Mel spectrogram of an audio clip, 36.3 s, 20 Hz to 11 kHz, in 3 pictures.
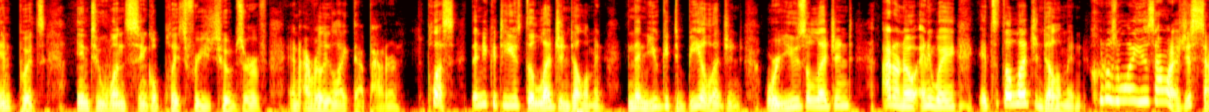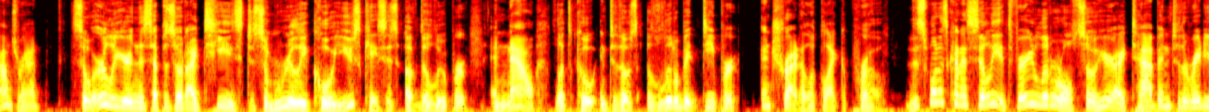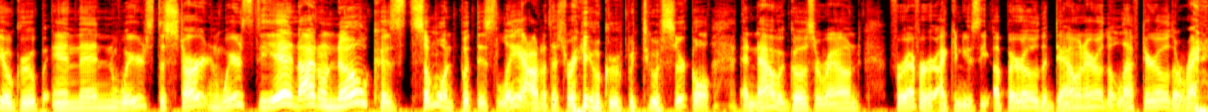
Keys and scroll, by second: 33.7 Up, 34.2 Down, 35.0 Right, 35.7 Left.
